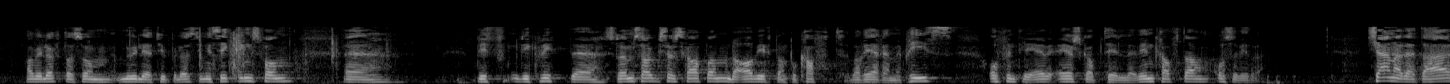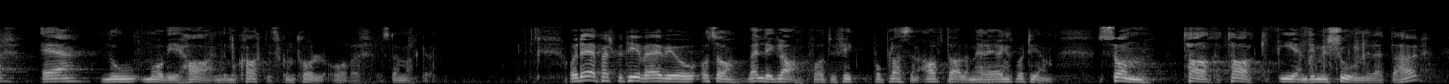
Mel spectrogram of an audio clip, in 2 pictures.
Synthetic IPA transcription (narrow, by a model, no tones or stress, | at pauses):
hɑɾʋɪlœft̪ɑsɔmːʉːlɪət̪ʰyːpəløːsnɪŋəsɪkɾɪŋsfɔnː | b̥lɪlɪkʰflɪt̪ːəst̪ɾœmsɑɡsɛlskɑːpɑnəd̪ɑɑːʋjɪft̪ɑnəpʰɔkʰɾɑft̪ʋɑʁɪeːɾəmɛpʰɾiːsɔfənt̪lɪɛɪəʂkɑːpt̪ʰɪlʋɪnkʰɾɑft̪ɑɔsɔʋiːd̪əɾə̰ | çæːɳəd̪ɛt̪ːəhæːɾɛnuːmɔʋɪɦɑːɛ̰ɪnd̪ɛmʊkʰɾɑːt̪ɪskʰːʊnt̪ʰɾɔlːoːʋəʁst̪œːmɑ̰ɾkəd̪ə̰ | ɔd̪ɛpʰæʂpɛkt̪ʰiːʋəɛɾʋɪjʊʔɔsɔʋɛld̪ɪɡlɑːfɔɾɑt̪ʋɪfɪkːpʰɔpʰlɑsːɛnɑːʋt̪ʰɑːləmɛɾɛjeːɾɪŋspɑʈiːənsɔm | t̪ʰɑːʁt̪ʰɑːkɪɛnd̪ɪmɛnʂuːnɪd̪ɛt̪ːəhæːɾ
